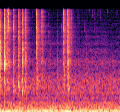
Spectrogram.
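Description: Computer keyboard keys clicking as a file name is typed: a quick run of keystrokes at the start, then a few scattered presses. A low steady hum runs underneath.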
